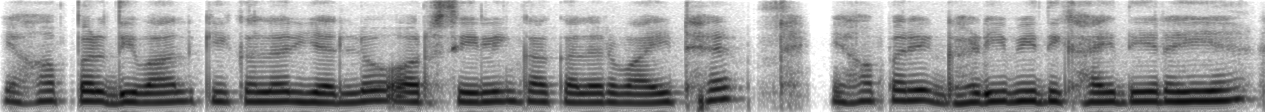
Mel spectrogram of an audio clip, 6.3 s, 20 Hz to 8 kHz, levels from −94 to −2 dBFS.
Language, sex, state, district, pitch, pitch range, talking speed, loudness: Hindi, female, Jharkhand, Ranchi, 215 Hz, 205-225 Hz, 200 wpm, -14 LUFS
